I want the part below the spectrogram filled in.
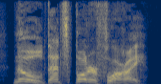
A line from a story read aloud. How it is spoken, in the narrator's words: I growled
